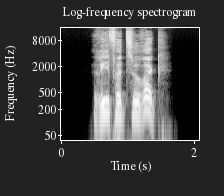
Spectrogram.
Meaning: first/third-person singular subjunctive II of zurückrufen
- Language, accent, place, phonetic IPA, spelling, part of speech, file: German, Germany, Berlin, [ˌʁiːfə t͡suˈʁʏk], riefe zurück, verb, De-riefe zurück.ogg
